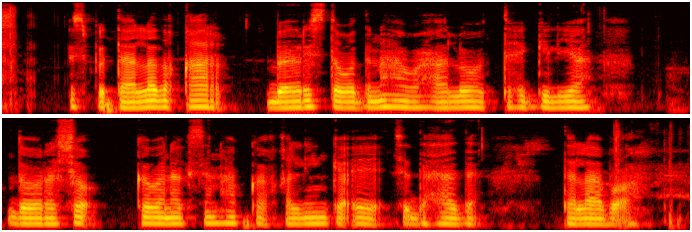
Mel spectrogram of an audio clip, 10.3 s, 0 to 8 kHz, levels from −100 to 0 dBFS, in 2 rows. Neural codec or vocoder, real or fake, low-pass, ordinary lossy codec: none; real; none; none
